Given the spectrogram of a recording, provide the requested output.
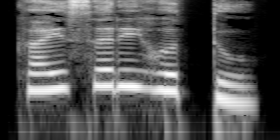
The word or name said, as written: ಕೈಸರಿಹೊತ್ತು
